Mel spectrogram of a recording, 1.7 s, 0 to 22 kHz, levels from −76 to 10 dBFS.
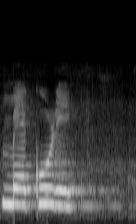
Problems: constant background noise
